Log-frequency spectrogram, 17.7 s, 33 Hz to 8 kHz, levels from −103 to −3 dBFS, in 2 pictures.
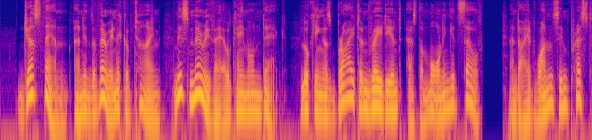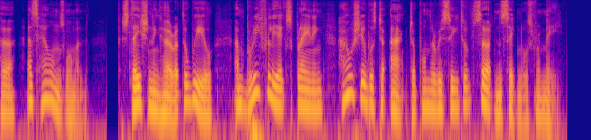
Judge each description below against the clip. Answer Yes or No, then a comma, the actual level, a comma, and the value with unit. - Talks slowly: No, average, 175 wpm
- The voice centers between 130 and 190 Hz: No, low, 110 Hz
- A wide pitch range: Yes, wide, 6.5 semitones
